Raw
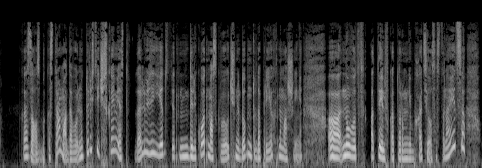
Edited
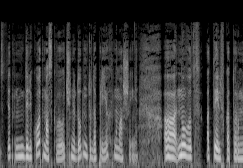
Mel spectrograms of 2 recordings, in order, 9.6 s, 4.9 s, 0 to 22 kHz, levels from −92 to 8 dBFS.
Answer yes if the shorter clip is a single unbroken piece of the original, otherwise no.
yes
